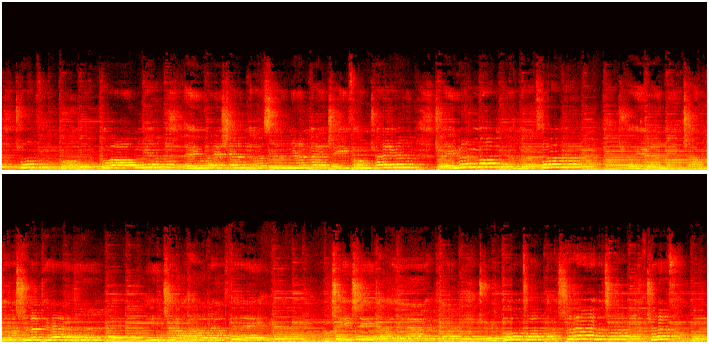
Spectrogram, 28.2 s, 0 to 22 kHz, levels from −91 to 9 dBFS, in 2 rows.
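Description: No technical faults can be heard anywhere in the recording, and the signal stays steady and intact throughout.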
